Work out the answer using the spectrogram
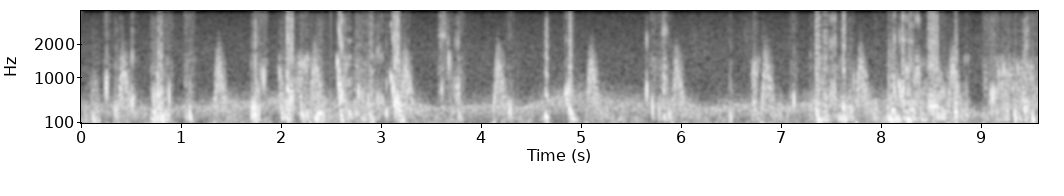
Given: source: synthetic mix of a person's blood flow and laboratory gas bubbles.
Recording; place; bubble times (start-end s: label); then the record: Doppler ultrasound of blood flow; subclavian vein
0.01-0.43 s: bubbles
0.47-0.57 s: bubbles
0.69-0.92 s: bubbles
1.02-1.16 s: bubbles
1.68-1.86 s: bubbles
1.95-2.50 s: bubbles
2.52-3.29 s: bubbles
3.56-3.84 s: bubbles
4.24-4.33 s: bubbles
4.61-4.71 s: bubbles
4.80-4.98 s: bubbles
5.62-5.93 s: bubbles
6.47-6.53 s: bubbles
6.69-6.79 s: bubbles
7.08-7.17 s: bubbles
7.27-7.76 s: bubbles
7.88-8.90 s: bubbles
9.00-9.57 s: bubbles
From the record:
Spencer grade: 3 (all of the cardiac periods contain showers or single bubble signals, but not dominating or overriding the cardiac motion signals); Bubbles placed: anywhere in the cardiac cycle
